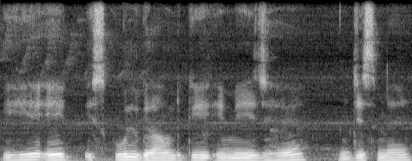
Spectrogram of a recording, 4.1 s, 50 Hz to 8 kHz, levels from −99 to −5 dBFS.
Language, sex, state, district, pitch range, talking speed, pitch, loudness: Hindi, male, Madhya Pradesh, Katni, 115-130 Hz, 115 wpm, 120 Hz, -15 LUFS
